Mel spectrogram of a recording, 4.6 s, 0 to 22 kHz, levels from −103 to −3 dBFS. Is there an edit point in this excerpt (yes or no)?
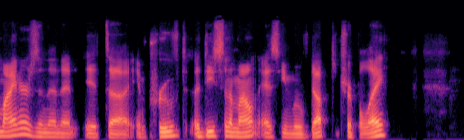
no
